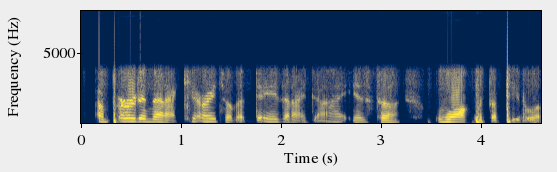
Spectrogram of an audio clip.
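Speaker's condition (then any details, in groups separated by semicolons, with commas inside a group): Voice disorder; progressive voice disorder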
